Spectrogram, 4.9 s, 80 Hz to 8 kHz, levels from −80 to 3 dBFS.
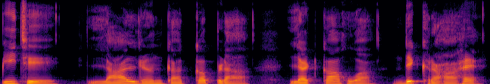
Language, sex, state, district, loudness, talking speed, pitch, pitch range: Hindi, male, Assam, Kamrup Metropolitan, -20 LUFS, 120 wpm, 125 Hz, 115-150 Hz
